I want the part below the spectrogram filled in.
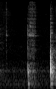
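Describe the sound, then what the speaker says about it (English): Two sharp knife chops on a board cutting olives for a lentil salad, a quiet pause between them, the second strike slightly louder, close and without talk. "Chopping up the olives"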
